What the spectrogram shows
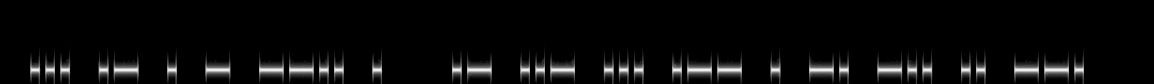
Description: Morse code, heard as a keyed tone, about 16 wpm, 680 Hz. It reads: SAETZE AUSWENDIG
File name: Morsekurs / Witze / Witz 06. Juli 2021, 70 F80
